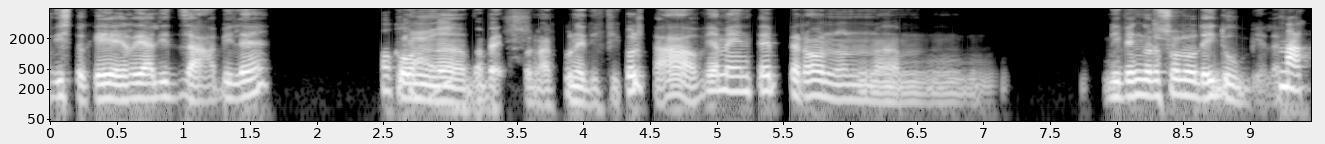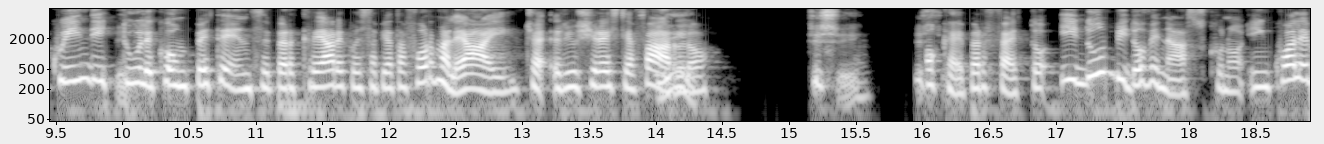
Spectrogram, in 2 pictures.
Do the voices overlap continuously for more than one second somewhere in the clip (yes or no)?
no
